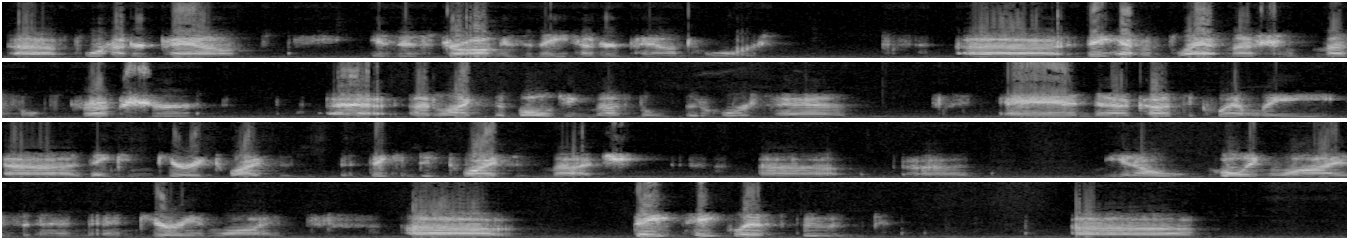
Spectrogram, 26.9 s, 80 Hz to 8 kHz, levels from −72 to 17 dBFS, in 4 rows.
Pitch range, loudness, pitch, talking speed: 140-195 Hz, -10 LUFS, 175 Hz, 130 wpm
